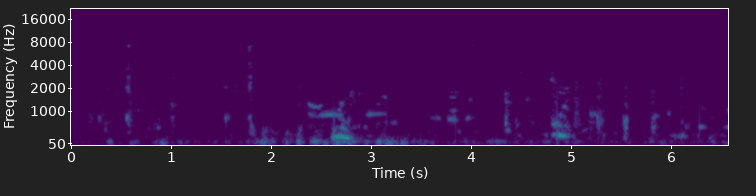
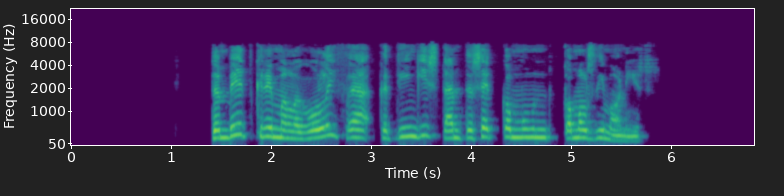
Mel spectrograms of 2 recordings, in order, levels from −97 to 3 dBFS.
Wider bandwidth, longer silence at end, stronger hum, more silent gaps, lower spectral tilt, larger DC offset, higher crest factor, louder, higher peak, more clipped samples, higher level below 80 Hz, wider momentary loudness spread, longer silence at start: second, 7.2 kHz vs 8 kHz; second, 0 s vs 1.05 s; neither; second, none vs 4.87-4.91 s; first, -7 dB/octave vs -3.5 dB/octave; neither; about the same, 20 dB vs 18 dB; second, -61 LUFS vs -24 LUFS; second, -46 dBFS vs -6 dBFS; neither; second, -84 dBFS vs -70 dBFS; first, 9 LU vs 5 LU; second, 0.15 s vs 1.4 s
